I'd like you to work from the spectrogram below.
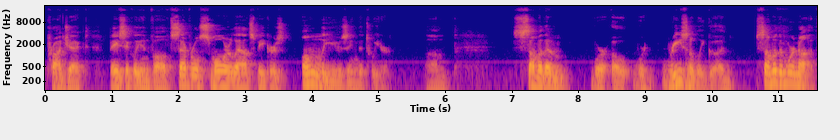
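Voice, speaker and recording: A man giving measured, technical, explanatory answers in an interview as a company co-founder. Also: on the low side, warm tone. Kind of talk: interview answers about product design.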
